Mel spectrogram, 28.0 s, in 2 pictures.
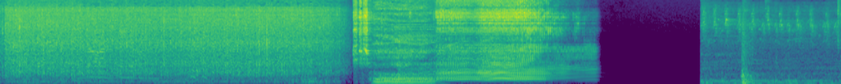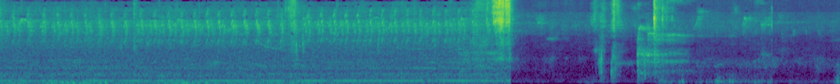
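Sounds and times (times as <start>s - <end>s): birds chirping: 11.7s - 27.9s
thump: 12.3s - 12.7s.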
